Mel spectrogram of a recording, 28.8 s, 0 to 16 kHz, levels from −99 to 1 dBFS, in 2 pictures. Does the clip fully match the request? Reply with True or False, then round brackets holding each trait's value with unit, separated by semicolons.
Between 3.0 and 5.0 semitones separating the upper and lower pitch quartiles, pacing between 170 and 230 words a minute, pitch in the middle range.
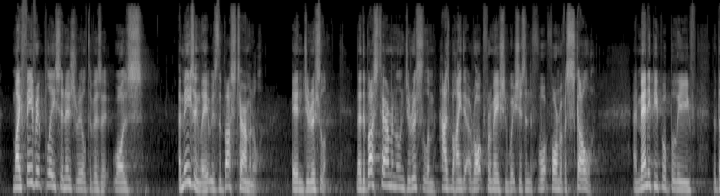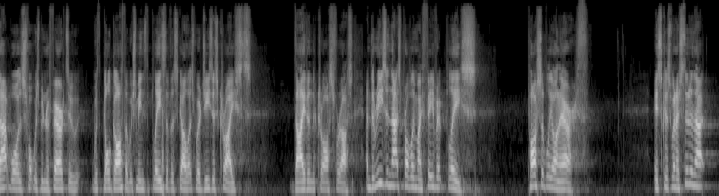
True (4.0 semitones; 175 wpm; 160 Hz)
